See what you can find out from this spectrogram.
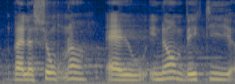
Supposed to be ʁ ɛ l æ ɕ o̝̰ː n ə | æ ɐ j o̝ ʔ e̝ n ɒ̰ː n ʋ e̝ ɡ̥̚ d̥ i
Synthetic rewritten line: ʁ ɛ l æ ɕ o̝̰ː n ɐ | æ ɐ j o̝ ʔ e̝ n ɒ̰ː m ʋ e̝ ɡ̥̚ d̥ i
